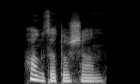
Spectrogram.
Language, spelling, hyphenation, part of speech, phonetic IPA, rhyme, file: Hungarian, hangzatosan, hang‧za‧to‧san, adverb, [ˈhɒŋɡzɒtoʃɒn], -ɒn, Hu-hangzatosan.ogg
- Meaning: sonorously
